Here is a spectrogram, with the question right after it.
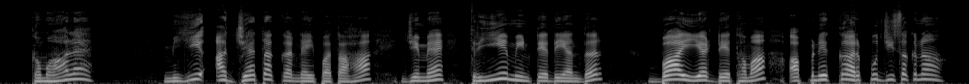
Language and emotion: Dogri, surprised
